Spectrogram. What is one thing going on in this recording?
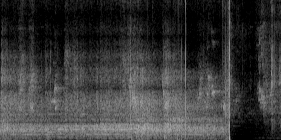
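A tank explodes with a loud roaring blast.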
